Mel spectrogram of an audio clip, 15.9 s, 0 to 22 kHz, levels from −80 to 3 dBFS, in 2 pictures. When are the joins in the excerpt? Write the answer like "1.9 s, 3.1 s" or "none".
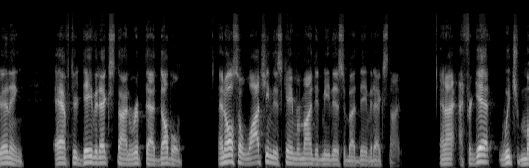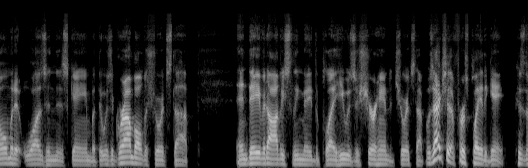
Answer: none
